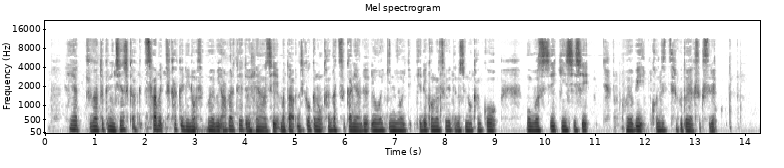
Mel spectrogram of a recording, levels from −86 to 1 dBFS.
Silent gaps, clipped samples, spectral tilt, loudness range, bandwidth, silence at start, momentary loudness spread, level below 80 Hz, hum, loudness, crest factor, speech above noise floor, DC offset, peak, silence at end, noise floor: none; under 0.1%; -5 dB/octave; 2 LU; 11.5 kHz; 0.45 s; 8 LU; -56 dBFS; none; -22 LUFS; 20 dB; 40 dB; under 0.1%; -2 dBFS; 0.6 s; -62 dBFS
